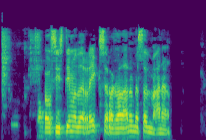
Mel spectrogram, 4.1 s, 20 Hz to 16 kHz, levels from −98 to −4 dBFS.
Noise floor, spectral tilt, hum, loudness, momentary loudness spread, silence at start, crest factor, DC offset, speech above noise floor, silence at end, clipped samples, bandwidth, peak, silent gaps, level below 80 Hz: -37 dBFS; -1.5 dB/octave; none; -13 LUFS; 13 LU; 0.05 s; 14 dB; under 0.1%; 24 dB; 0.7 s; under 0.1%; 8 kHz; 0 dBFS; none; -58 dBFS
